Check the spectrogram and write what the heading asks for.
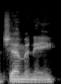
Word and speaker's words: Gemini: they'll continue on with the Gemini program, or the Gemini, as they pronounced it in First Man, and then the Apollo program, and presumably Apollo Soyuz, space shuttles, space labs, stuff like that.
